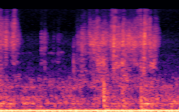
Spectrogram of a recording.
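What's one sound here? A brush swishes and dabs in wet paint.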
